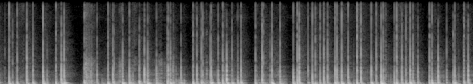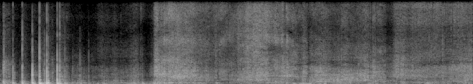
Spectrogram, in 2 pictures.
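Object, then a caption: Kraft paper card. A kraft-paper Christmas card is held upright in both hands close to the mic while fingernails tap and scratch it. For about five seconds, dense rapid crackling taps come through with a strong low thump. A softer, brighter scraping hiss follows for the rest of the clip.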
